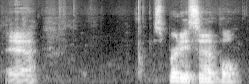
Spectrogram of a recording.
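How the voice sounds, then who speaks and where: A man's voice: mid-range voice, takes it slowly. Male guest artist, casual chat.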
